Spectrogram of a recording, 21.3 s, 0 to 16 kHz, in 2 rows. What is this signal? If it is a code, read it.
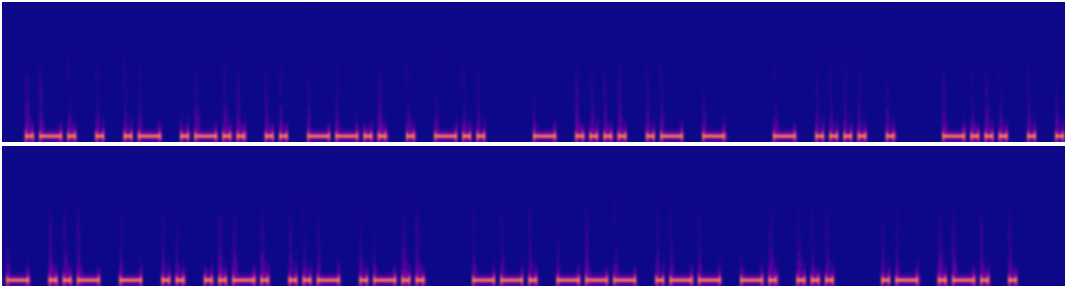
Morse code, heard as a keyed tone, about 17 wpm, 700 Hz. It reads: REALIZED THAT THE BEAUTIFUL GOWNS ARE
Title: Pangram Challenge v2 - 17wpm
